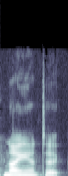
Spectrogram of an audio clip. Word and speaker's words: Niantic: what other people say nyan tick swing it Niantic how do you say it Alexa ray Niantic so I'm saying it correctly yes perfect people say maybe I learn English pronunciation words you've wrapped up their special Pokemon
